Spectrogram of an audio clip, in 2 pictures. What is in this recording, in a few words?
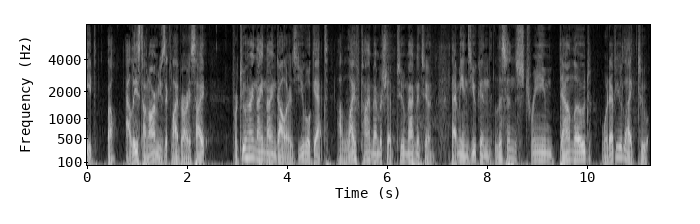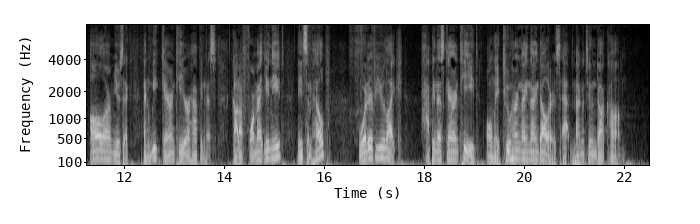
D spoken, World Loops; World Loops 2; MagnaLoops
